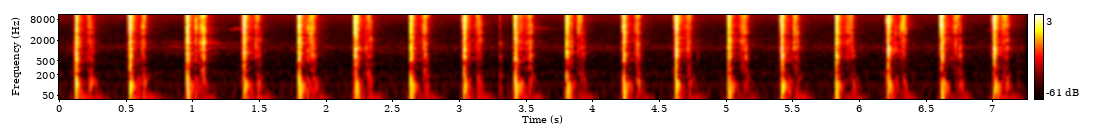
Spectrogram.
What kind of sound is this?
I was making a game and couldn't find any decent runner steps, so I recorded this using a Tissue pack and my fingers XD.
Hope some one else will enjoy this too.
steps, game, footsteps, runner, running, run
